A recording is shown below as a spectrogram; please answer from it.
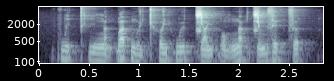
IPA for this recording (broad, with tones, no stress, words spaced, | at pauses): kwi˦˥t̚t̪ʰi˧ ŋa̰˧˨nɓa˦˥t̚mə̤˨˩jt̪ʰə˧j hwɨ˦˥t̚t͡ɕa˨˦j ɓɔ˧˩mna˦˥k̚t͡ɕə˨˦m ze˦˥k̚ sə˦˥t̚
